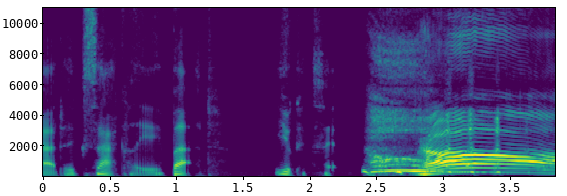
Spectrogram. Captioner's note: gasps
